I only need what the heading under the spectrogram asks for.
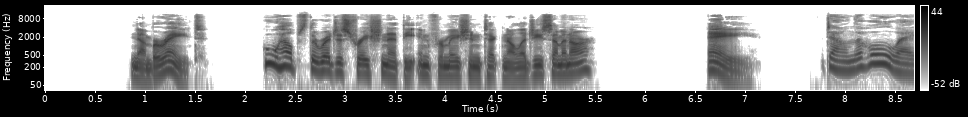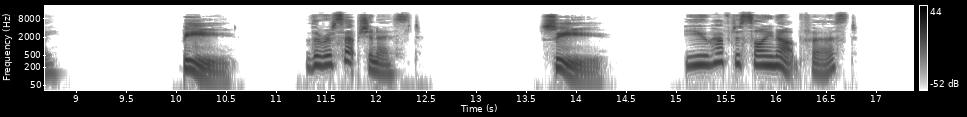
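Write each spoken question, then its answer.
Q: Who helps the registration at the Information Technology Seminar?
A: B: The receptionist.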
